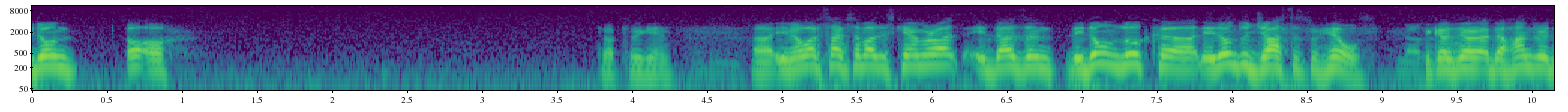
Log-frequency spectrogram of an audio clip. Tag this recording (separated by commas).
Speech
